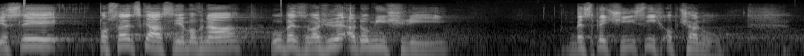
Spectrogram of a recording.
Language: Czech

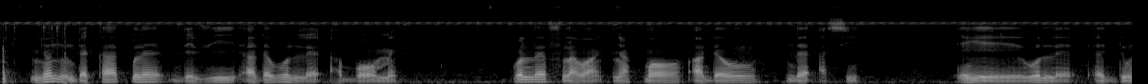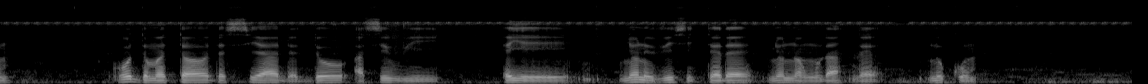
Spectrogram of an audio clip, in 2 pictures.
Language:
Ewe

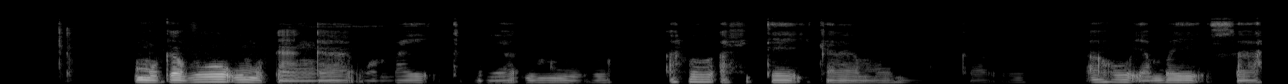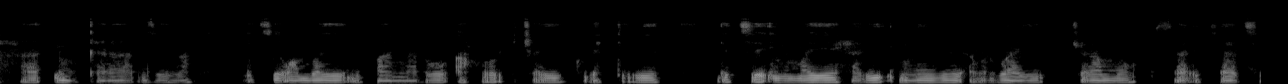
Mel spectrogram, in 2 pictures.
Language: Kinyarwanda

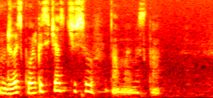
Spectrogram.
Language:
Russian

